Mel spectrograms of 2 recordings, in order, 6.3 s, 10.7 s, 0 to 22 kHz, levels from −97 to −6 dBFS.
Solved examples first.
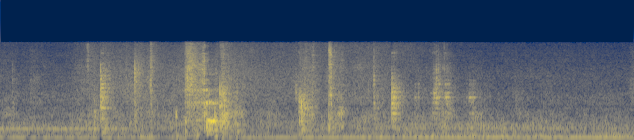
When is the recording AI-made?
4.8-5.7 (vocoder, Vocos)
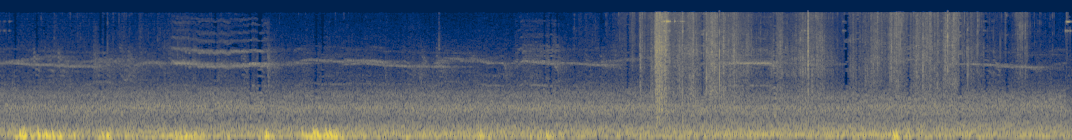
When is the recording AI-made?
0.0-2.4 (vocoder, Vocos)

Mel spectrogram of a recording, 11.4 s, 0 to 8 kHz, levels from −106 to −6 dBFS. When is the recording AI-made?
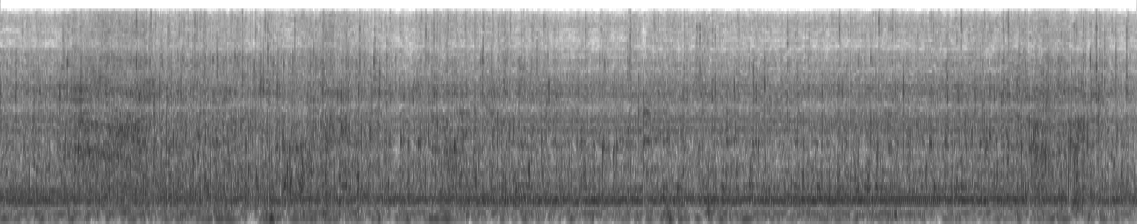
0.0-8.9 (vocoder, Vocos); 9.4-11.4

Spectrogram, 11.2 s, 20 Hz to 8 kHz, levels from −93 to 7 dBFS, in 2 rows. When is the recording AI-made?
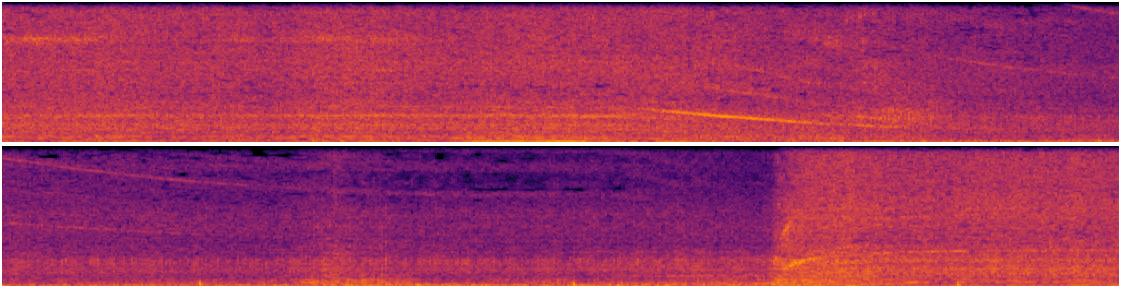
7.1-9.6 (vocoder, Vocos)

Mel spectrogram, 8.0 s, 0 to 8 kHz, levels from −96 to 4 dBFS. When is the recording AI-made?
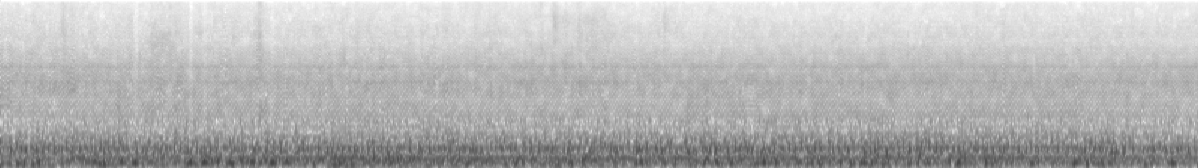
0.0-8.0 (vocoder, Vocos)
